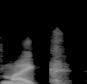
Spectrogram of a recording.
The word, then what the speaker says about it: Maic: Yeah, my name is spelled MAIC and sounds as Mike.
